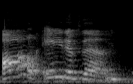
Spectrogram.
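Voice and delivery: put-on reading to children. A narrator's reading. Reads picture book aloud.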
